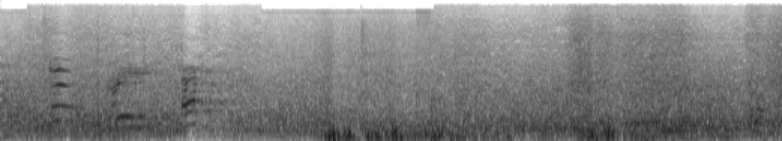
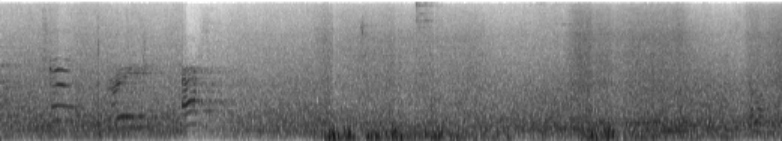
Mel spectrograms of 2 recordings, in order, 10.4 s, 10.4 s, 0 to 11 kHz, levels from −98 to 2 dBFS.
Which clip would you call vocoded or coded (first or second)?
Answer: first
